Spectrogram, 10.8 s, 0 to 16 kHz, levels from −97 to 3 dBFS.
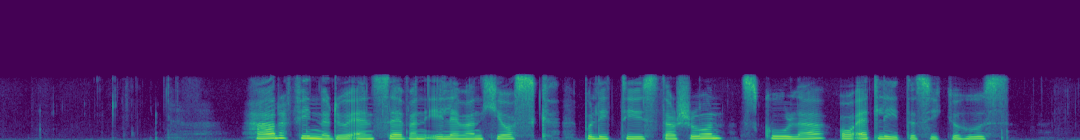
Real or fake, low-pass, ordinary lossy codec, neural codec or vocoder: real; 7.2 kHz; none; none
